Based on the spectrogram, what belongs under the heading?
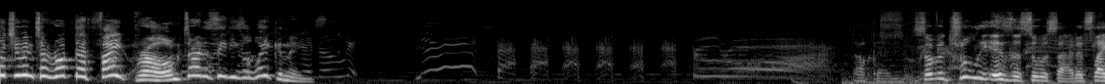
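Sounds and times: animated character crying out: 0:04.2 - 0:08.4
staccato laugh: 0:05.0 - 0:06.9.

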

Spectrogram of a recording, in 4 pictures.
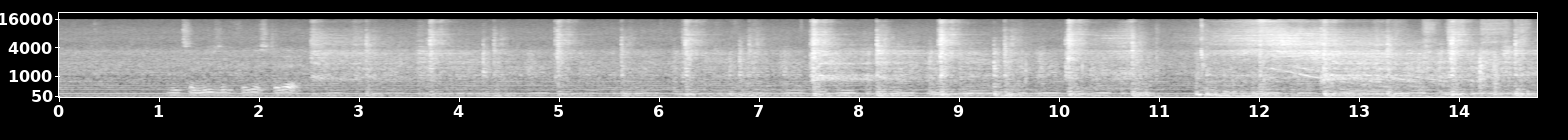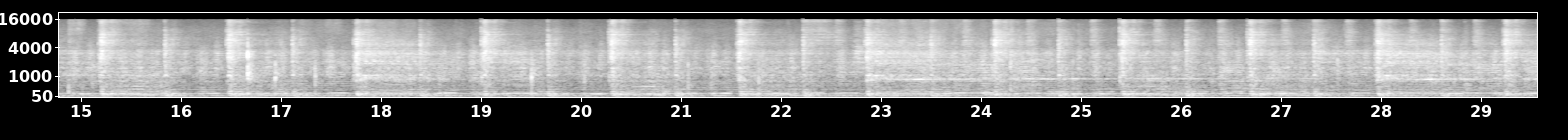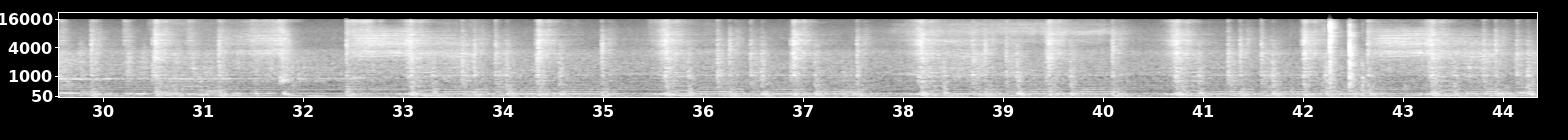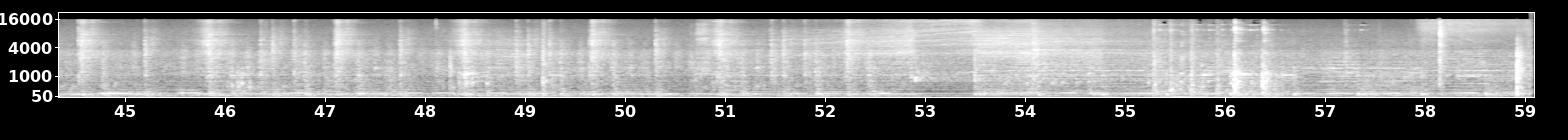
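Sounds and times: music with steady beat: 0:02.6 - 0:59.0.

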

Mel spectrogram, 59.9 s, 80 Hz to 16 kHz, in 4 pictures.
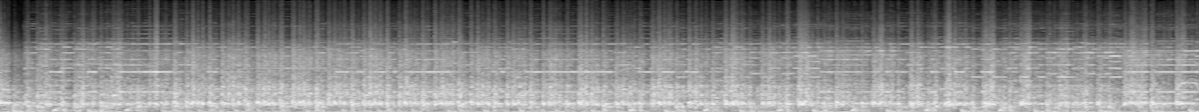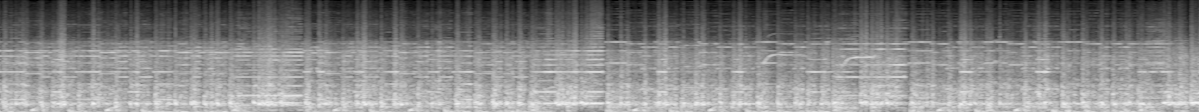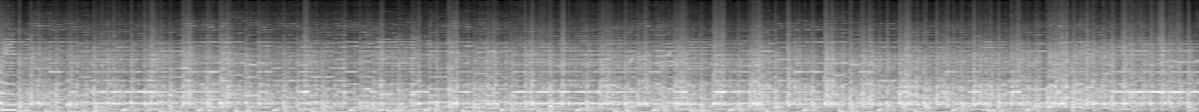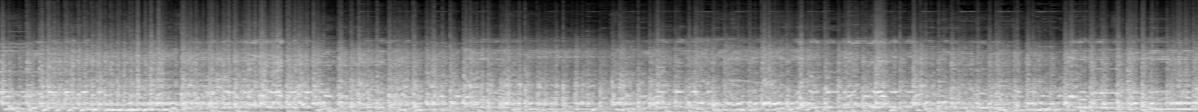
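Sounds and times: drums and percussion: 0:00.0 - 0:59.9
sustained melody line: 0:00.0 - 0:59.9.

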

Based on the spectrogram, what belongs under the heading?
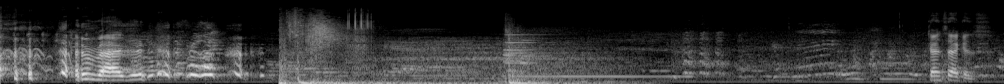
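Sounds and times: deep booming hit: 0:02.8 - 0:06.8
held tone: 0:02.9 - 0:06.8.

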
